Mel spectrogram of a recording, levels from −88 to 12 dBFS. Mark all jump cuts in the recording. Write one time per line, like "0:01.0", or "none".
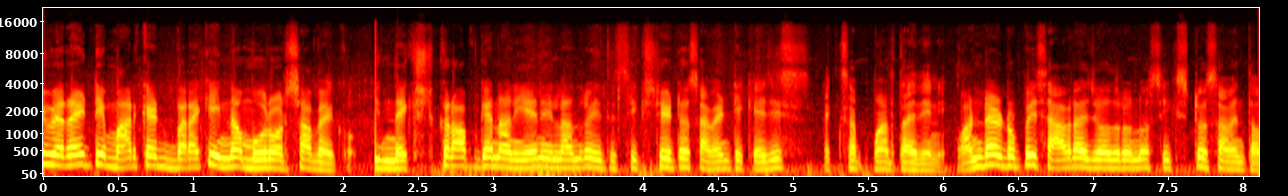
0:02.2
0:05.1
0:06.0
